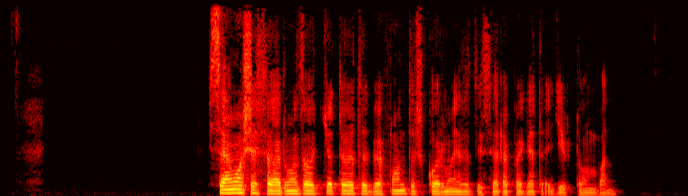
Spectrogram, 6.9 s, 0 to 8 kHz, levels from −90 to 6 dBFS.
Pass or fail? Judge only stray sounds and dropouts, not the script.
pass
